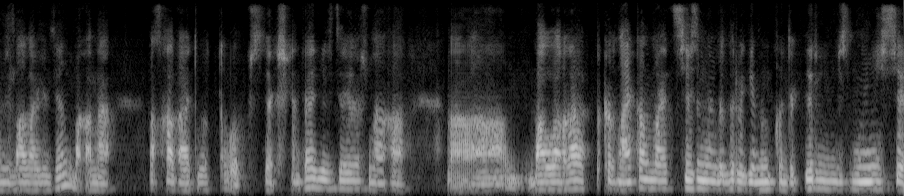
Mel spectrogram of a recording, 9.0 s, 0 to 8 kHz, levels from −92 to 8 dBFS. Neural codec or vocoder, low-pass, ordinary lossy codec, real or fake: codec, 16 kHz, 2 kbps, FreqCodec, smaller model; none; none; fake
